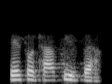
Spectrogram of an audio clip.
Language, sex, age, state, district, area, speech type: Sindhi, female, 30-45, Gujarat, Kutch, rural, conversation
